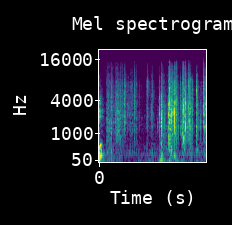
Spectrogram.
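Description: Thin clear plastic polybag crinkling as it is handled, a run of irregular crackles that gets denser and louder about a second in.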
